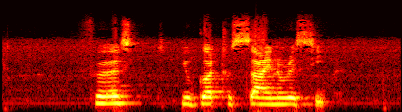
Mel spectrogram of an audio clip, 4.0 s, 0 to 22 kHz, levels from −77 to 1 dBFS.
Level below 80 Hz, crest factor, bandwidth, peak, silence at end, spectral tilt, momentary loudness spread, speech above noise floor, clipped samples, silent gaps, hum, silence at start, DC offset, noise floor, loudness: -60 dBFS; 16 dB; 13.5 kHz; 0 dBFS; 0.75 s; -2.5 dB/octave; 13 LU; 31 dB; under 0.1%; none; none; 0.95 s; under 0.1%; -44 dBFS; -13 LUFS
